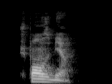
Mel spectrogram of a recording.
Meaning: I think so
- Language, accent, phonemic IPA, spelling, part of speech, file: French, France, /ʒə pɑ̃s bjɛ̃/, je pense bien, phrase, LL-Q150 (fra)-je pense bien.wav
